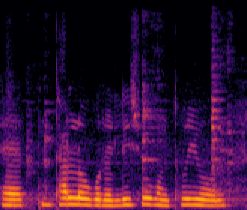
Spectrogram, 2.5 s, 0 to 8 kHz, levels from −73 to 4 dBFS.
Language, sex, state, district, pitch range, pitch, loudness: Chakma, female, Tripura, Dhalai, 210-230 Hz, 220 Hz, -15 LUFS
